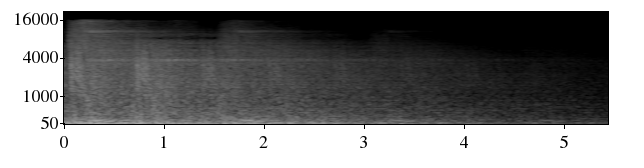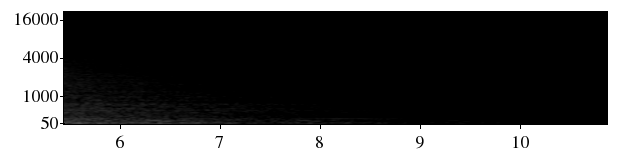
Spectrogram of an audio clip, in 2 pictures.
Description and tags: A bright explosion with echo.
